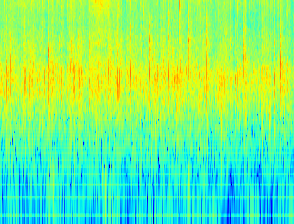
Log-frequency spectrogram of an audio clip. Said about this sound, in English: A warm welcome and a big applause for our speaker.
